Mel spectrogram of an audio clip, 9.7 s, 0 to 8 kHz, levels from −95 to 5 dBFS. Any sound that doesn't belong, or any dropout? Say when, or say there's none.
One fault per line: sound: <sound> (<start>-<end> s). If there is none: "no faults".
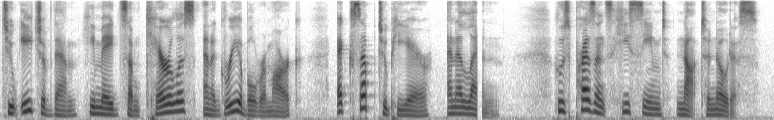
sound: dropout (6.0-6.0 s)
